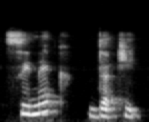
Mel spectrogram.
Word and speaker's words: synecdoche: Its pronunciation is synecdoche.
